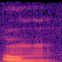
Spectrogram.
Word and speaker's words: Om: And in answer to the question from our cyberspace friend in Asia, how do you pronounce Om? It's A-U-M. And true, it's also pronounced Om. But the esoteric mystical pronunciation is A-U-M.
